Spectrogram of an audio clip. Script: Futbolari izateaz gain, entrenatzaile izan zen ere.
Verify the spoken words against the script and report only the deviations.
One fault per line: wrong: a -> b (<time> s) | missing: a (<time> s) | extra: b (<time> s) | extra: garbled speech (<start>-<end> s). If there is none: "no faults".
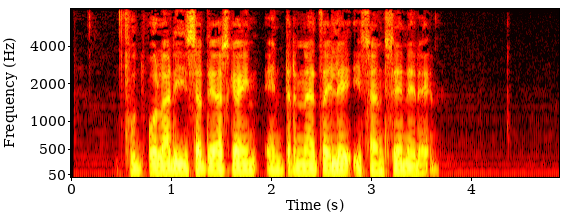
no faults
